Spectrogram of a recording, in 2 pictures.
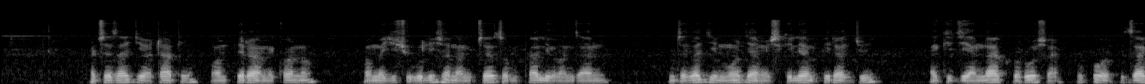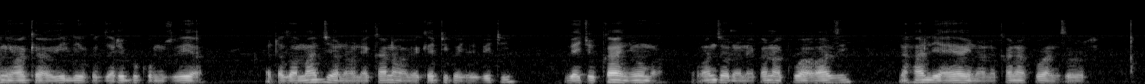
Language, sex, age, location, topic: Swahili, male, 18-24, Kisumu, government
